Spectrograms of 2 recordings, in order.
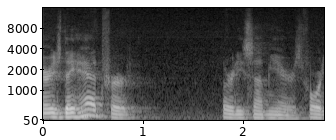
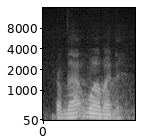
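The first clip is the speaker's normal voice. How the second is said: ordinary delivery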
